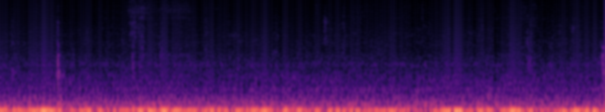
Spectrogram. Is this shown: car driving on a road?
yes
